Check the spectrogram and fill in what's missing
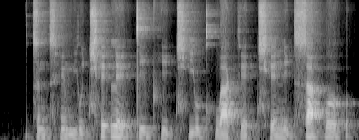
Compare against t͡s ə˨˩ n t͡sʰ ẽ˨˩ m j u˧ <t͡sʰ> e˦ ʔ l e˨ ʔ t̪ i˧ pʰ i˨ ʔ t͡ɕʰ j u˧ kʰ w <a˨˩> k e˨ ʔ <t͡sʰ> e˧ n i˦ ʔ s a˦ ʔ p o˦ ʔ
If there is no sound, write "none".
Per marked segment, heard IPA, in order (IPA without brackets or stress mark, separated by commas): t͡ɕʰ, a˨˩, t͡ɕʰ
